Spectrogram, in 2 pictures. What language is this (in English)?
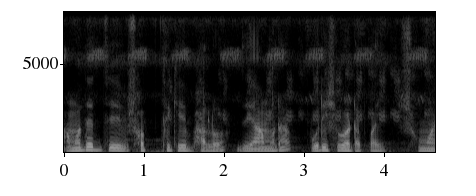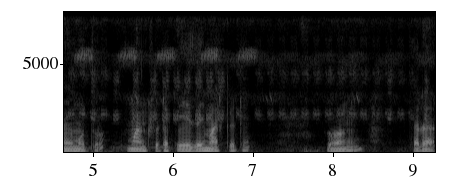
Bangla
